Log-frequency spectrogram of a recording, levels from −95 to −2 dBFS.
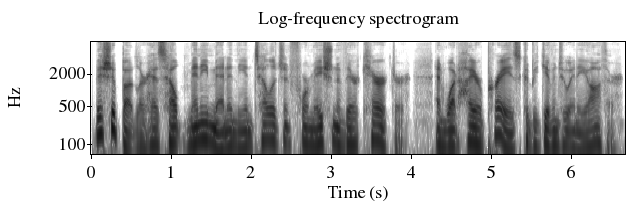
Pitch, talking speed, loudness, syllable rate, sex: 95 Hz, 205 wpm, -20 LUFS, 6.2 syllables/s, male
